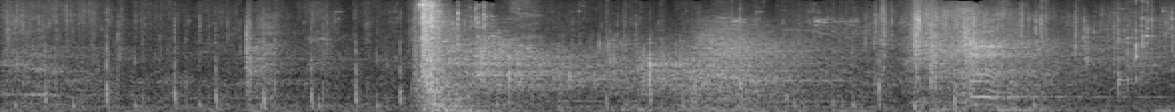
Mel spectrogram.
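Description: Armour clinks with each step.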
